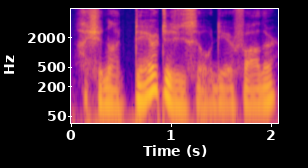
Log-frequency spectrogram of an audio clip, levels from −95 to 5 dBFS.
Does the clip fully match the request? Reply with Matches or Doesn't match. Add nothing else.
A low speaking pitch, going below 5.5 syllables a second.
Doesn't match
